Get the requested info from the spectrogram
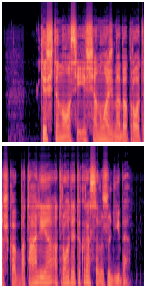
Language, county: Lithuanian, Kaunas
